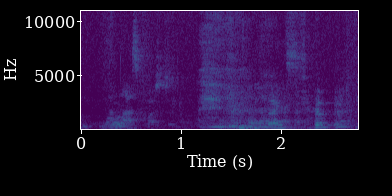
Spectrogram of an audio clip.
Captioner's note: audience laughing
